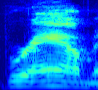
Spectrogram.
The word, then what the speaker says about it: Brahm: It's Sharon, Lois and Brahm. Brahm, thank you. Yes, I always forget that. It rhymes with ham.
